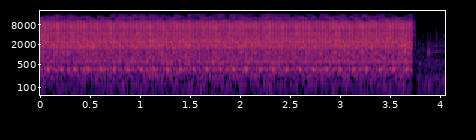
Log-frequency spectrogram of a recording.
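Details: 2009 Toyota Corolla, about 185k miles, Mobil 1 0W-20 changed every 5k with Denso filter: busy, fast ticking over a steady petrol idle. No check-engine light. The owner checks the intake and exhaust VVT oil control valves but doubts they are the cause.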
